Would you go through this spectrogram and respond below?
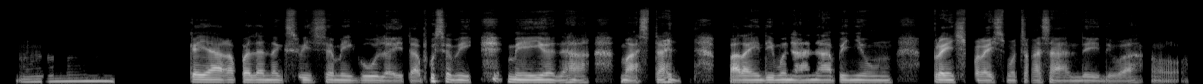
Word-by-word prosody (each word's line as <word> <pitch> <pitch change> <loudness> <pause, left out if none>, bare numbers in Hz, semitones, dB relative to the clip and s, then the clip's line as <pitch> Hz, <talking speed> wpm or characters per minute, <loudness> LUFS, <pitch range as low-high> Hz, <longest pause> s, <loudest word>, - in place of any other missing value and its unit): Hmm. 145 +5 -5 0.8
Kaya 110 -1 +5
ka - - -3
pala 105 0 +2
nag 105 -1 -1
switch 105 -2 -4
sa 110 -2 -1
may 100 -1 -1
gulay 90 -3 -1
tapos 150 -4 0
sa - - +3
may 100 -2 0 0.3
mayo 105 -2 +4
na 95 0 -1 0.3
mustard - - +1 0.5
para 100 0 +5
hindi 100 +1 +1
mo 105 - +2
na 100 -2 +2
hanapin 100 0 0
yung 100 0 -2 0.5
french 105 -1 +5
fries 95 -2 0
mo 95 - -4
tsaka - - -4
sundae 85 0 -3
di - - -9
ba? 80 0 -6 0.2
Oo. - - -13
105 Hz, 145 wpm, -25 LUFS, 95-110 Hz, 0.8 s, Kaya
